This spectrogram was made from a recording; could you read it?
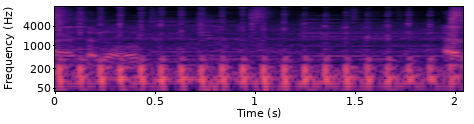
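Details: Yamaha R15 V2 single-cylinder idling with the stock air filter cover refitted in place of the modded one: even idle at about nine pulses a second, steady and not harsh through the intake; sounds healthy.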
